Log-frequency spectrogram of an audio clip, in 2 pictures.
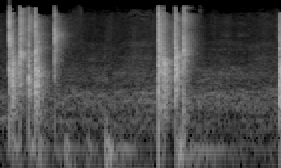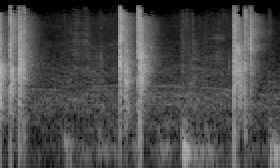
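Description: An audience in Apače claps in sharp, loud rhythmic bursts, five quick clusters of three or four claps each, spaced about a second apart, with quiet murmuring between them.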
